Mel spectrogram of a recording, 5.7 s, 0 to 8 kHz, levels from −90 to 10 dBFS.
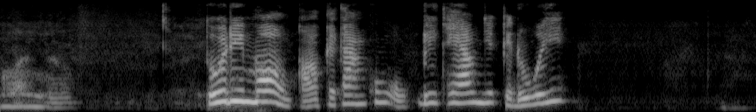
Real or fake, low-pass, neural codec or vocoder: fake; 7.2 kHz; codec, 16 kHz, 4 kbps, FreqCodec, smaller model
